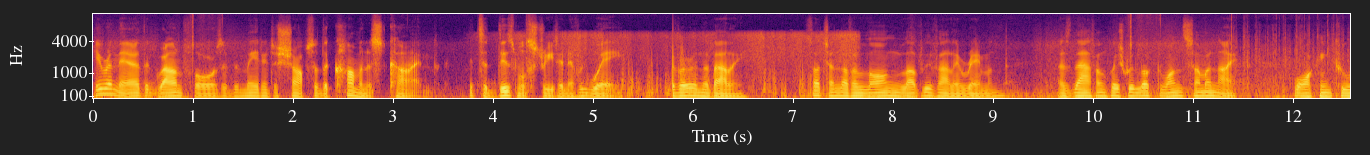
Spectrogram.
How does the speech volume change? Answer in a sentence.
The volume of the speech stays about the same.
